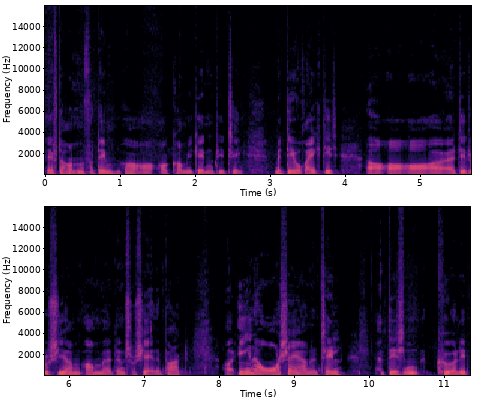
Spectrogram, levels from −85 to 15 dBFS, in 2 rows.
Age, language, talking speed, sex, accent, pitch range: 60-79, Danish, 185 wpm, male, native, 100-130 Hz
